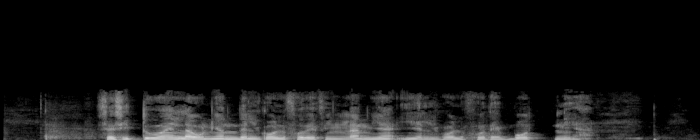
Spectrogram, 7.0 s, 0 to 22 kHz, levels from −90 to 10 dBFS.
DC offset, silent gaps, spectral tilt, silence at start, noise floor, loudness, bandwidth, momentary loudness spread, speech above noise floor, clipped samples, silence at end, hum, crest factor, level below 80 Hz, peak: under 0.1%; none; -7.5 dB/octave; 0.45 s; -54 dBFS; -21 LUFS; 8 kHz; 12 LU; 34 dB; under 0.1%; 1.1 s; none; 20 dB; -58 dBFS; -2 dBFS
